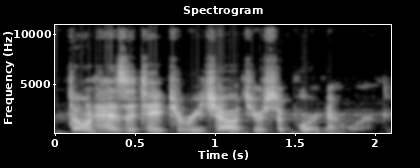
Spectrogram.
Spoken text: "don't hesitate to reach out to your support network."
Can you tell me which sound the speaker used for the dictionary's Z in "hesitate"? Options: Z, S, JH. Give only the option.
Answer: Z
